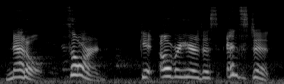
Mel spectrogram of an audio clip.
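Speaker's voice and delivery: mother bear calling her fighting cubs to heel; commanding shout. A narrator's reading. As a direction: bellow for the cubs to come now.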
